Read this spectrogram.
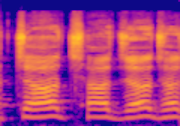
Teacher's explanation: तो आपका कौन सा हो जाएगा देखिए आपका तालव्य से, तो आपका ऑप्शन नंबर ए जो है हो जाएगा, च छ ज झ जो है आप लोगों का तालु से बोला जाता है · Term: तालव्य व्यंजन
